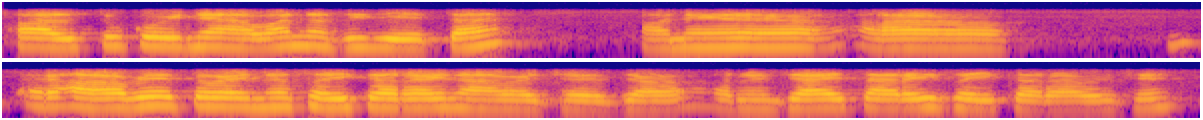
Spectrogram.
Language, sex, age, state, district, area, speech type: Gujarati, female, 60+, Gujarat, Kheda, rural, conversation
